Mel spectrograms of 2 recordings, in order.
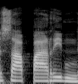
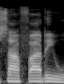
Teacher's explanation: Tapi dibaca safariu. Masuk melebur ke huruf wau. Kemudian didengungkan. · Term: idgham bighunah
